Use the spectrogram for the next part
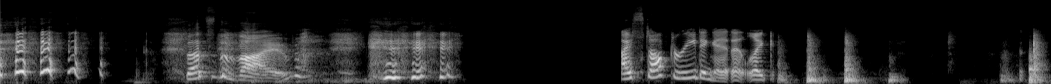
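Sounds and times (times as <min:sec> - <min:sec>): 
laughter: 0:00.0 - 0:04.6
speech: 0:01.8 - 0:04.6, 0:06.2 - 0:07.9
excited dog's tail thumping against a door: 0:07.8 - 0:09.1.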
